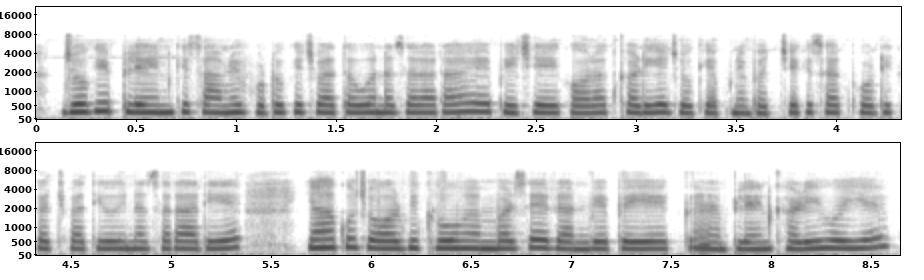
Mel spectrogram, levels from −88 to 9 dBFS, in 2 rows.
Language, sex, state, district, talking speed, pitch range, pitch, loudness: Hindi, female, Uttarakhand, Uttarkashi, 305 wpm, 255-270 Hz, 260 Hz, -28 LUFS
